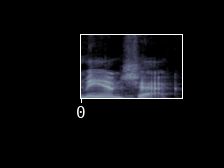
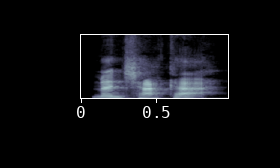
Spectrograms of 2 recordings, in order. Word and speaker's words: Manchaca: So after, my tantrum is Kevin and Man Shack because Manchaca is how you say it.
